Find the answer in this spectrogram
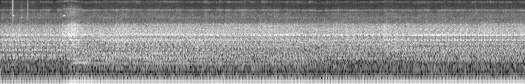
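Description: Tractor engine running steadily at idle, with a brief rise about a second and a half in as the tractor creeps forward onto a wooden block to seat its tire chains.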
